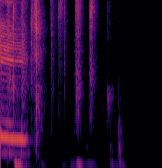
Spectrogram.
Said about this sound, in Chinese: 故事开门， 掌声鼓励鼓励。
